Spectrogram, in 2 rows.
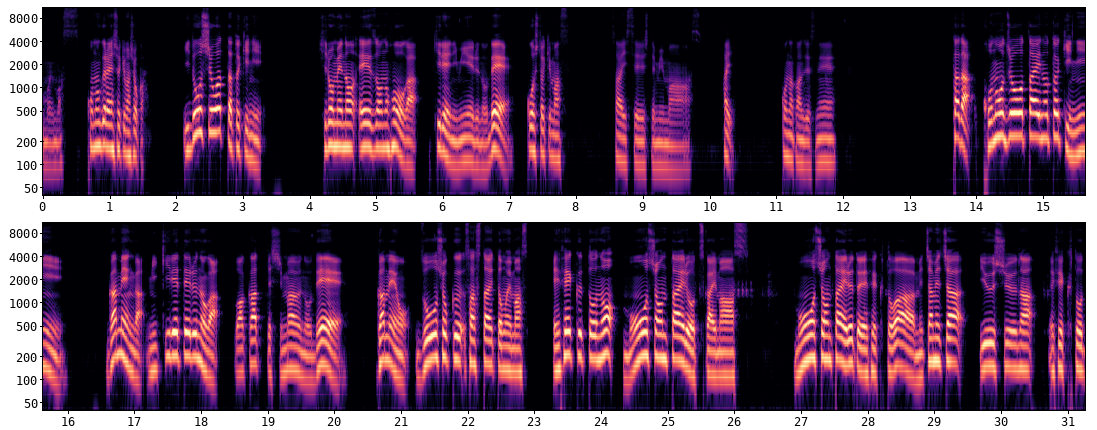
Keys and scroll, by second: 8.9 space, 12.0 space, 24.9-26.7 typing, 26.4 super+space, 27.9-31.2 typing.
